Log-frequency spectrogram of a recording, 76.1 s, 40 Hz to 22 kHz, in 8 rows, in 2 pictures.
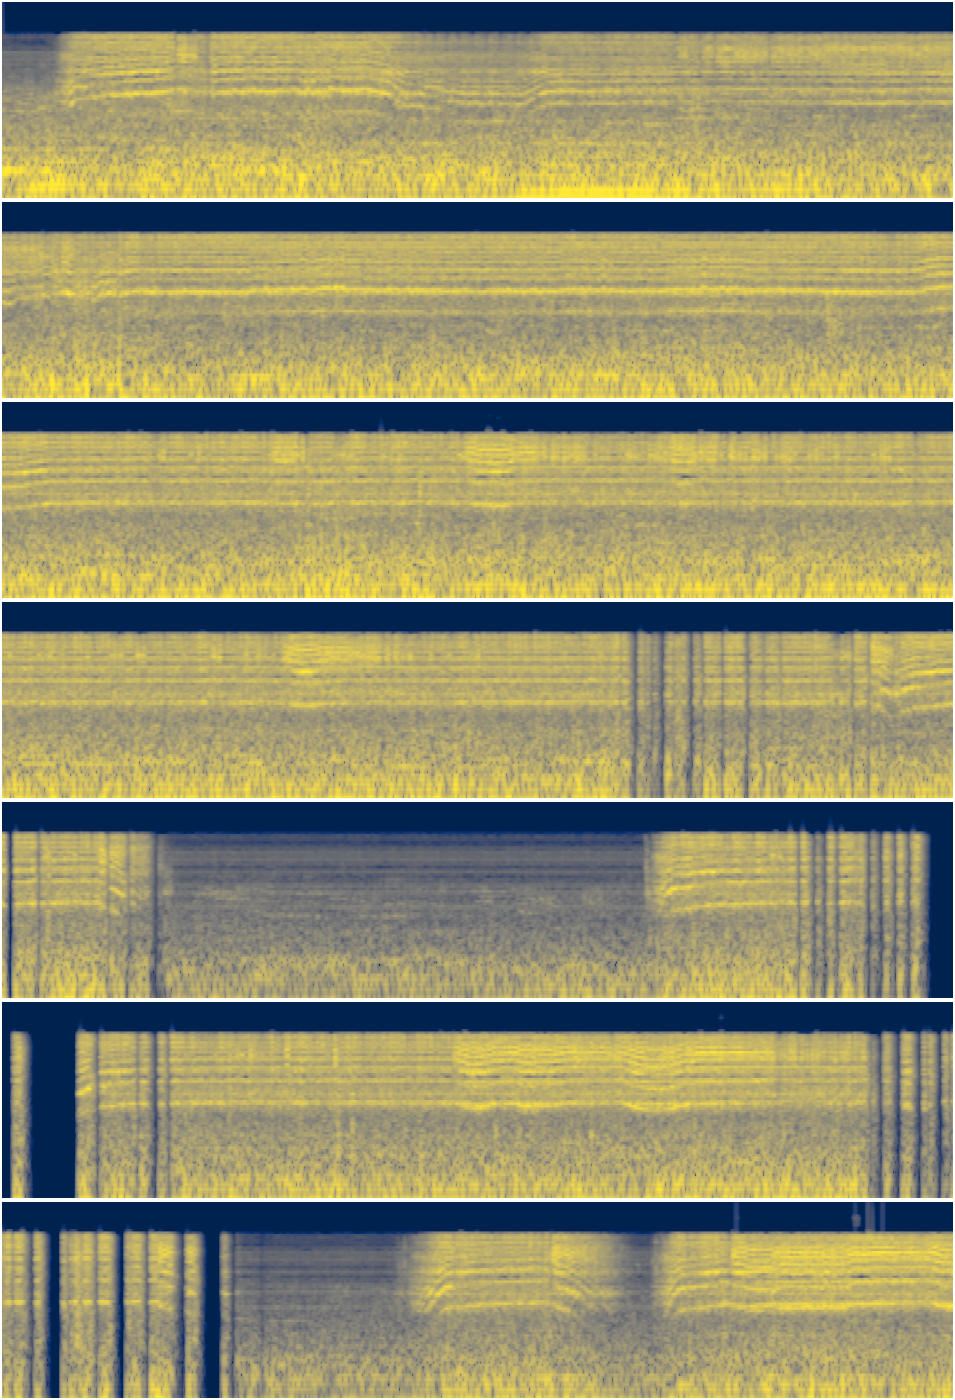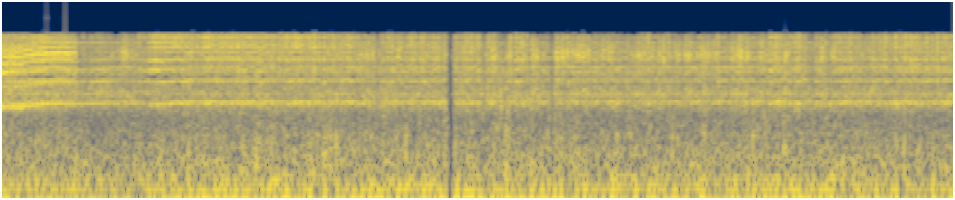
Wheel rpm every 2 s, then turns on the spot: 80, 160, 90, 110, 120, 150, 160, 160, 160, 190, 230, 230, 230, 230, 230, 230, 230, 240, 220, 140, 0, 0, 180, 240, 210, 240, 230, 220, 220, 150, 20, 130, 180, 220, 230, 230, 230, 230.
none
